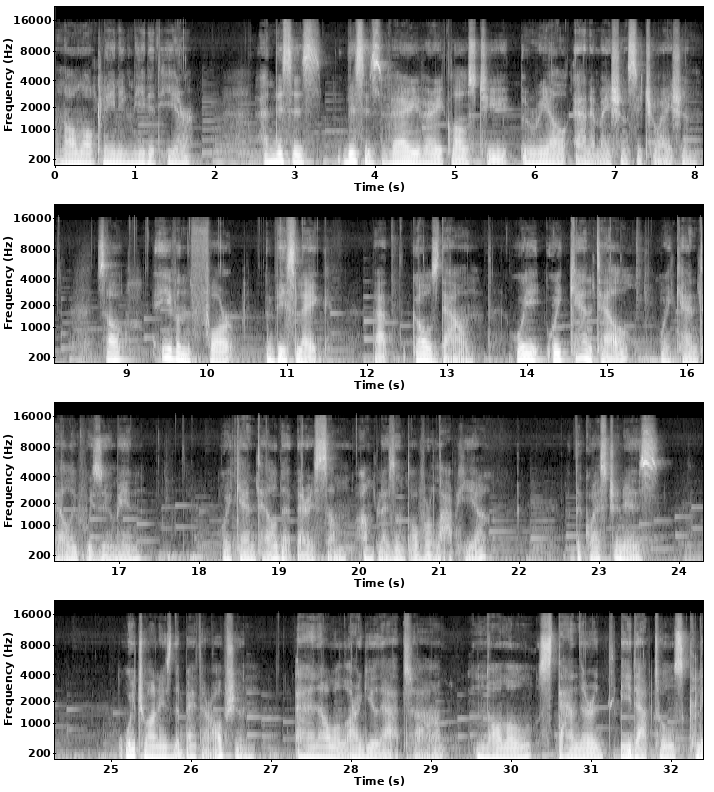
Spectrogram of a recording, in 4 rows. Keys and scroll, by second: 15.5 ctrl+space, 16.1 ctrl+space.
